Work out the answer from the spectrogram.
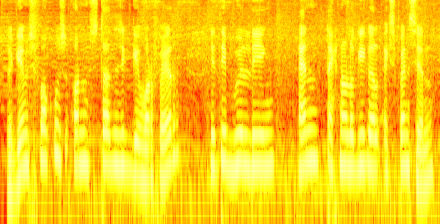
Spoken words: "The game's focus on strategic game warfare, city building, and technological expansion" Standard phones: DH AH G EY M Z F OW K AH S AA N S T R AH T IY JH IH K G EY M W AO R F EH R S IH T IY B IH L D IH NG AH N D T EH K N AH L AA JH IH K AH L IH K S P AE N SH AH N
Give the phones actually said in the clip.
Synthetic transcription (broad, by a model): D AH G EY M S F OW K AH S AA N S T R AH T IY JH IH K G EY M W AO R F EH R S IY T IY B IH L D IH NG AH N T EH K N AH L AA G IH K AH L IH K S P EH N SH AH N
